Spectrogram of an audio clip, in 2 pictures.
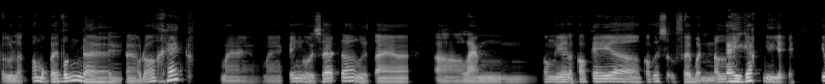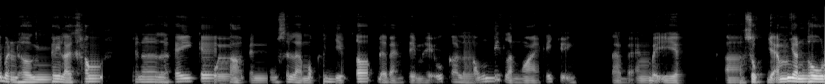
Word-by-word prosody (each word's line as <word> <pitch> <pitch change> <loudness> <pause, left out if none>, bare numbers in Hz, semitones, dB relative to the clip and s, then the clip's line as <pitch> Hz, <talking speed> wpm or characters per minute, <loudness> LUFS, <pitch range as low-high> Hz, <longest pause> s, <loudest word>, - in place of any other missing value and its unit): sự 100 - -2
là 95 - -2
có 165 - -4
một 155 - +2
cái 130 +2 +3
vấn 180 +6 +4
đề 100 - 0
nào 100 -1 -3
đó 155 +10 0
khác 200 +9 +2 0.4
mà 85 -1 -8
mà 85 0 -11
cái 135 - -1
người 145 - -1
sếp 140 +1 +1
đó 165 +1 +2
người 95 - -1
ta, 100 +1 0 0.2
ờ, 85 -1 -4
làm 90 0 -1 0.3
có 115 - -5
nghĩa 115 0 +1
là 115 - +1
có 120 +3 -1
cái, 135 +1 +2
ơ, 120 -6 +2
có 120 - -7
cái 140 - -2
sự 135 - -6
phê 110 - +1
bình 90 -3 -2
nó - - 0
gay 135 +2 +5
gắt 170 +1 +3
như 125 - 0
vậy, 105 -2 -2 0.2
chứ - - +3
bình 130 -7 +2
thường 110 +1 +2
thì 135 - +4
lại 100 -4 +2
không. 130 +6 0 0.3
Cho - - -9
nên 120 0 -3
là 110 -2 -4
cái 140 +3 +1
cái 150 0 +2
buổi 90 0 -4
họp 95 -1 -5
này 95 +1 -6
cũng 110 - -12
sẽ 110 +3 -6
là 110 -3 -1
một 90 -2 -4
cái 130 -1 -9
dịp 95 -4 -3
tốt 135 0 +3
để 100 - -4
bạn 95 -1 -9
tìm 90 -2 -9
hiểu 130 +9 -7
coi 110 - -10
là 95 - -8
hổng 115 +10 -4
biết - - -9
là 90 - -3
ngoài 85 -1 -7
cái - - -7
chuyện - - -10 0.4
mà 85 -1 -10
bạn 90 +1 -9
bị, 90 0 -1 0.5
ờ, 100 0 -7
sụt 115 - +3
giảm 130 +4 +5
doanh 135 -3 +10
thu 130 -1 +10
110 Hz, 280 wpm, -23 LUFS, 95-135 Hz, 0.5 s, doanh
